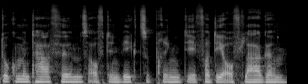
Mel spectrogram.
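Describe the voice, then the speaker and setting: Moderate-paced male speech, very clean, with a silent background. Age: 20s. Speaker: filmmaker and podcast co-host. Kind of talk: casual chat.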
